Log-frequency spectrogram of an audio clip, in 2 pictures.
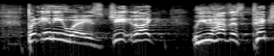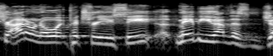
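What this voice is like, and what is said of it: Usual voice. Nothing is said of it.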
